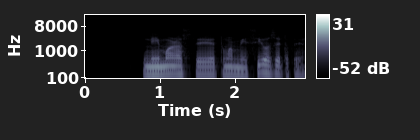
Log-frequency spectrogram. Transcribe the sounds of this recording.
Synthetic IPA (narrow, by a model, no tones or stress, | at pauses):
nemaɹasɛtʊmaɹmesiɔs̬ɛtatɛ̰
